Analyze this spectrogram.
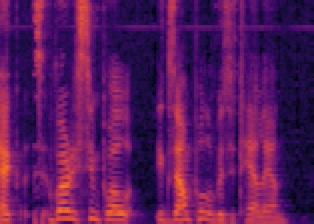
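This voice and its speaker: A woman speaks with a Russian accent. Her pitch varies in an ordinary way. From former Soviet Union. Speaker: 3D artist and podcast host. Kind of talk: casual chat. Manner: halting.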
